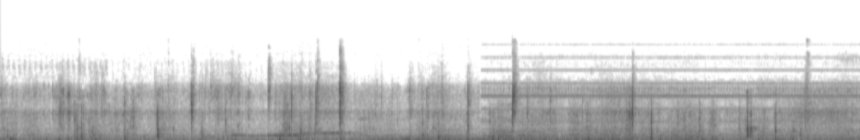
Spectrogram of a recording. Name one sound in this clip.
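Footsteps crunch and rustle through dry brush.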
